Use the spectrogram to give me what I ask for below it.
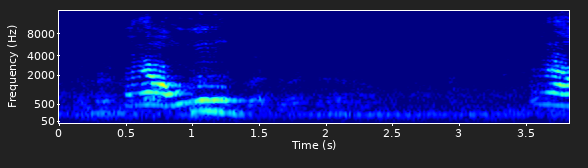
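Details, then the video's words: An African grey parrot named Omar sings two quick, voice-like phrases that bend up and down in pitch, then starts another after a short pause in a quiet room. "African gray parrot sings"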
